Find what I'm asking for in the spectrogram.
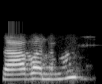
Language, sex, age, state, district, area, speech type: Maithili, female, 18-30, Bihar, Begusarai, rural, conversation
